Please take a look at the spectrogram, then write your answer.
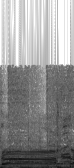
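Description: A man yells loudly in one sustained, strained shout lasting about a second and a half, his pitch wavering and dropping slightly partway through.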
